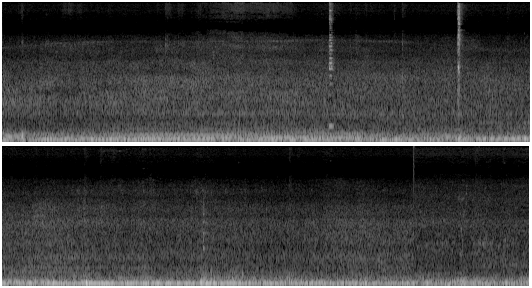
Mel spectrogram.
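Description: Engines of parked pickup trucks idling: a steady low hum, with a couple of faint clicks.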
